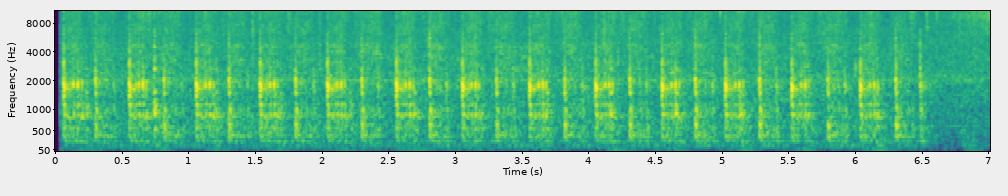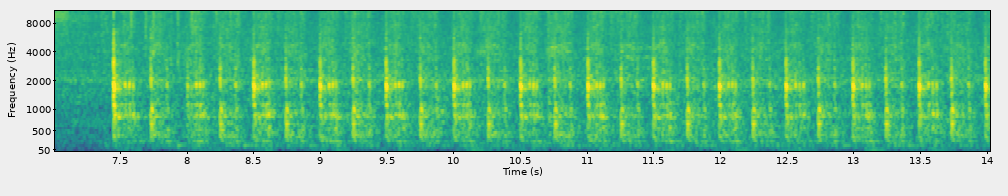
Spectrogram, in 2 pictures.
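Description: Hand-operated bat-rolling machine clicking rapidly and evenly, about four to five clicks a second, as a composite softball bat is rolled under pressure to break it in. The clicking stops for about a second midway, then resumes.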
